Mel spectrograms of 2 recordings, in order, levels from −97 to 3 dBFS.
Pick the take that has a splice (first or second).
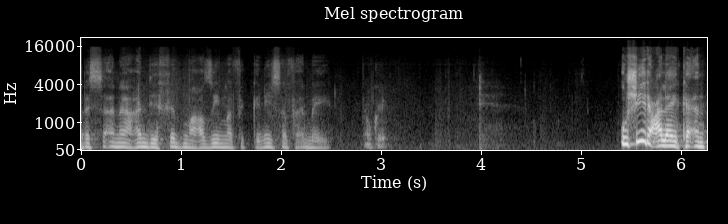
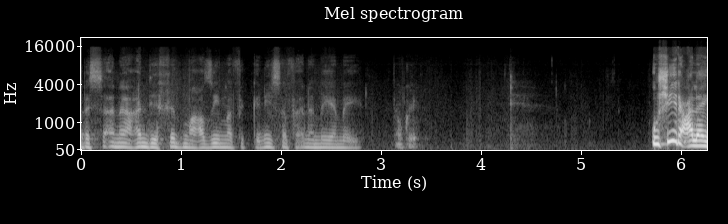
first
